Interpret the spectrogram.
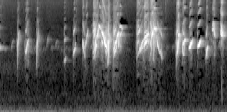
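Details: Migrating goldfinch singing: scattered high chirps open, then two dense bursts of rapid twittering and a final run of bright, tinkling notes.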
